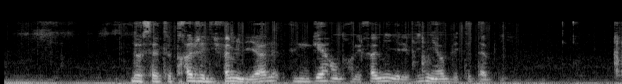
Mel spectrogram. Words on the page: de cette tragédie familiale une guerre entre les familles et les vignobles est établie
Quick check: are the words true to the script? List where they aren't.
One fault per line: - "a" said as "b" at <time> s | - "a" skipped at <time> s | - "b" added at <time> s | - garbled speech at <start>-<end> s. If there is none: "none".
none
